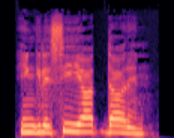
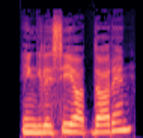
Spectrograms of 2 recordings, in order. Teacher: In Dari, a statement can be made into a question just by changing your intonation. · Shown in: second take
